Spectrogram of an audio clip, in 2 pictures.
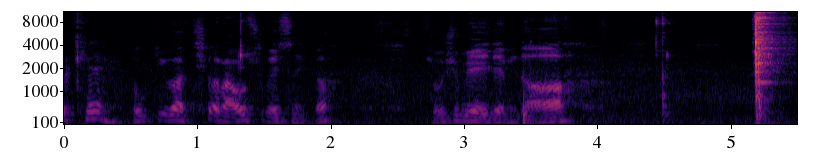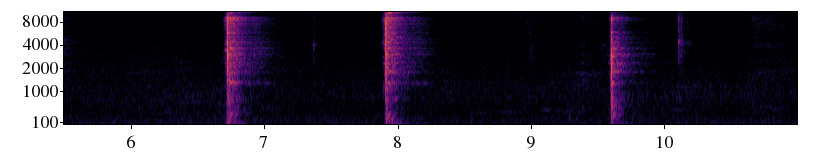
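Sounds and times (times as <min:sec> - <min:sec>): axe striking log: 0:05.2 - 0:05.5, 0:06.7 - 0:07.1, 0:07.9 - 0:08.3, 0:09.6 - 0:09.9.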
